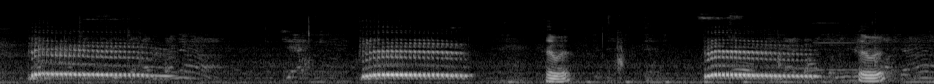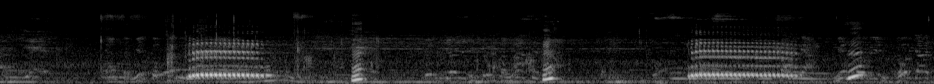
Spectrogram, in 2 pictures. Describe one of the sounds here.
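A man calls out nearby in long, playful, sing-song phrases.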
